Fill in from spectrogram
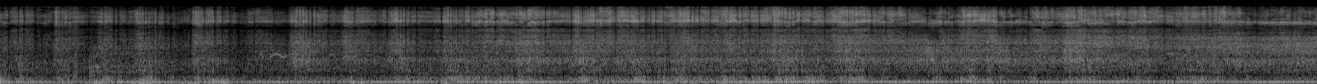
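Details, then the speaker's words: Dual-fuel pressure stove burning diesel in a breeze, still preheating and needing longer to warm the fuel: steady, even hiss of fuel vapour starting through the jet over light wind rumble; the burner is beginning to vaporise normally. "can hear that hissing sound that's the fuel Vapor starting to come through"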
